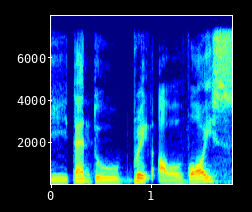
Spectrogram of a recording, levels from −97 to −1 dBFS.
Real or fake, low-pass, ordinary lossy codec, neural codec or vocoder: fake; 7.2 kHz; none; codec, 16 kHz, 4 kbps, FreqCodec, larger model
